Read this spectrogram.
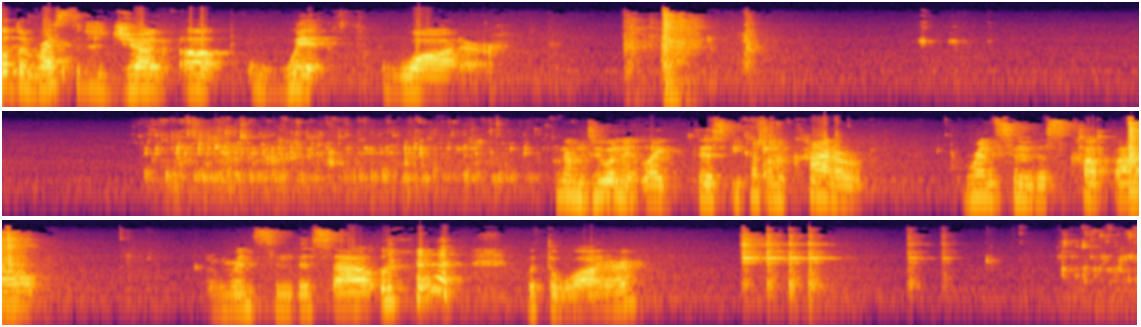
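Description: Water pours and splashes into a container.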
